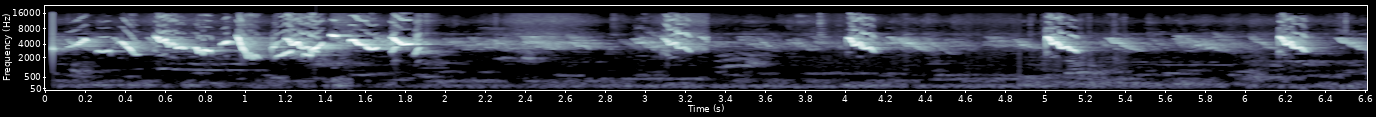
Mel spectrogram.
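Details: Lemon-bellied white-eye, the yellow kecial of Lombok, in an energetic ciak ciak song used as a lure for birds reluctant to sing: a fast burst of high twittering chirps, then single sharp chirps about once a second.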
